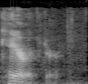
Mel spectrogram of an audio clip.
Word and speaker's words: character: you say the word character what's the first syllable care that is the first syllable in the word character care you have to care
